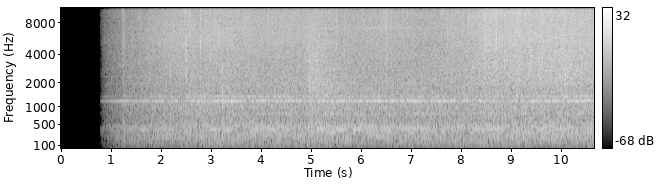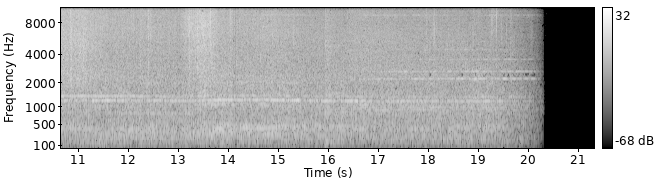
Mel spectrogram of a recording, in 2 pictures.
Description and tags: MITSUBISHI IMIEV electric car DRIVE past ext 2
electric car DRIVE
DRIVE, car, electric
